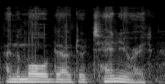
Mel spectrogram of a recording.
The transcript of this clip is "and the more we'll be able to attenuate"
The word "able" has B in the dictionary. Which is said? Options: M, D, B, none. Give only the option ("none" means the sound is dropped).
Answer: none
